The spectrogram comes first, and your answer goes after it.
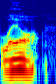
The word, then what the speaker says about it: Leal: It's not like Justin Leal or Leal. That's actually how you say it, Leal.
